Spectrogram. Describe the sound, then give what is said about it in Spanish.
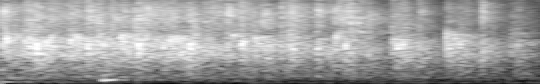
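An audience applauds the Lord with dense, steady clapping that fills the whole stretch, a continuous crackling wash of many hands without any clear pauses. “Un aplauso al Señor.”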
